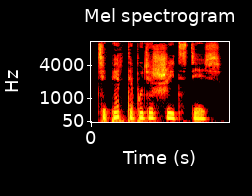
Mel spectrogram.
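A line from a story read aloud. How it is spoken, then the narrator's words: Whisper. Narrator (Russian): прошептал Захар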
